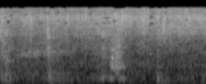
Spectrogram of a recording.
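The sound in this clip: Rice fries in oil in a pan with a loud, steady sizzle and hiss throughout, broken by occasional scraping as it is stirred.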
